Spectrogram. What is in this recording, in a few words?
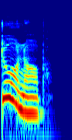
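"doorknob", British English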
